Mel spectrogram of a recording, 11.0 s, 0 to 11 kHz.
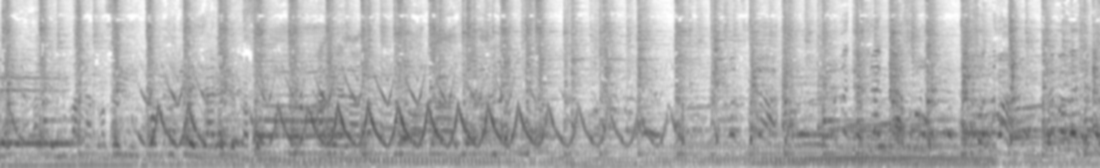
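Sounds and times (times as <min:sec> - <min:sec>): megaphone siren yelping: 0:00.0 - 0:10.0
hand drum beaten with stick: 0:00.0 - 0:11.0.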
